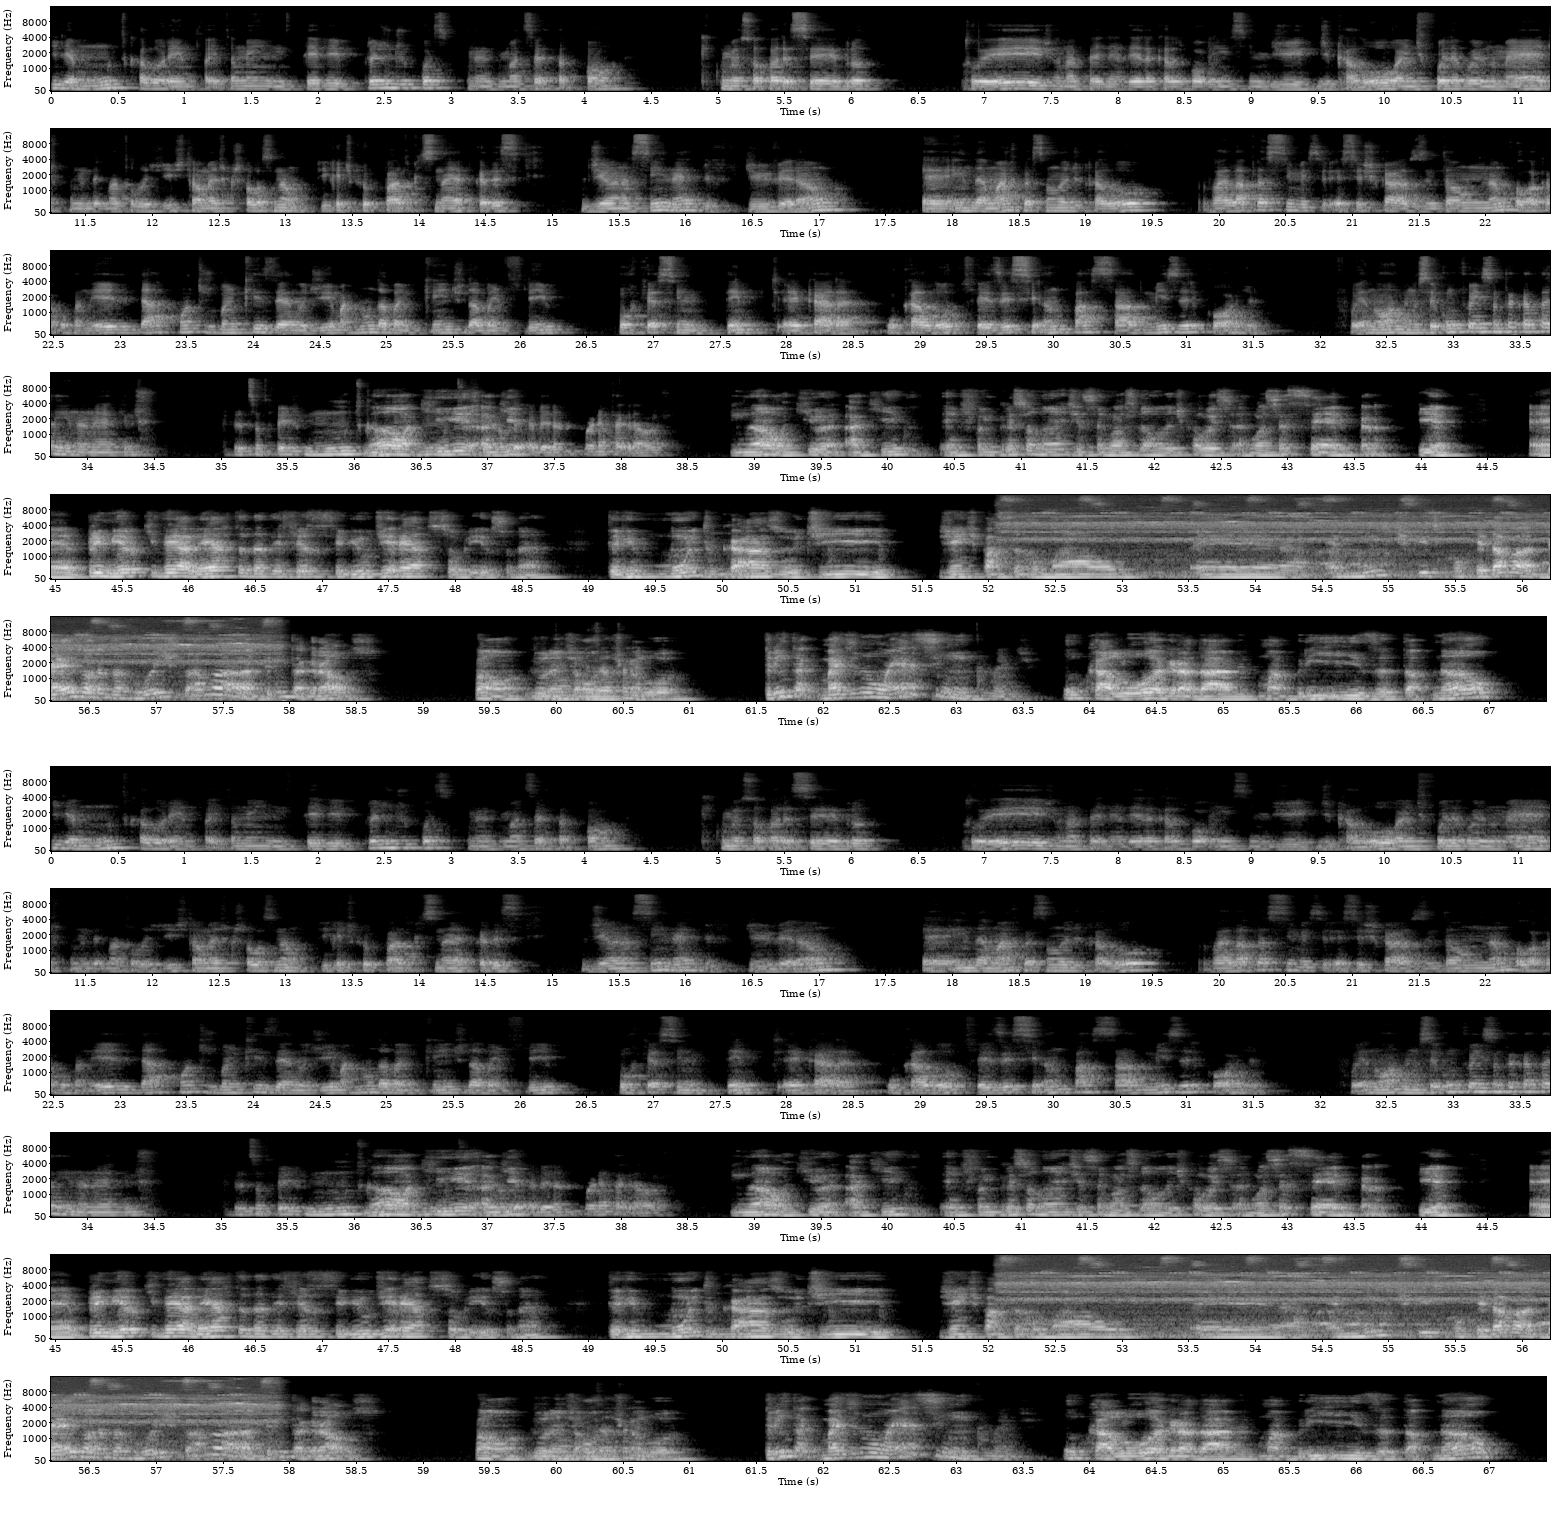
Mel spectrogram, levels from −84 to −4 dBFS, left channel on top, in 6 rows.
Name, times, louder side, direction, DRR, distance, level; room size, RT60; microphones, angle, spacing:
voice 1, 0.0-4.3 5.0-6.2 6.8-14.7 15.2-17.3 17.8-19.6 19.9-26.3 26.7-31.6 32.2-34.5 35.0-38.3 49.8-50.4 59.8-60.7 62.8-63.6, left 3 dB, 85° left, 0.5 m, -30 dB
voice 2, 36.1-37.2 38.8-43.7 44.0-44.2 44.8-48.7 49.1-51.3 51.6-53.1 53.5-58.6 59.4-60.9 61.6-63.2 63.8-67.0, left 2 dB, 30° left, 0.5 m, -24 dB
sound 1, 52.0-57.9, right 2 dB, 45° right, 0.7 m, -29 dB
2.7 x 2.1 x 2.4 m
head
